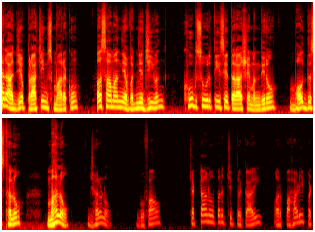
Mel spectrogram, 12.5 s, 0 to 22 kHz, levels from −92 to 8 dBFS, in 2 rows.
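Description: No technical faults can be heard anywhere in the speech.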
